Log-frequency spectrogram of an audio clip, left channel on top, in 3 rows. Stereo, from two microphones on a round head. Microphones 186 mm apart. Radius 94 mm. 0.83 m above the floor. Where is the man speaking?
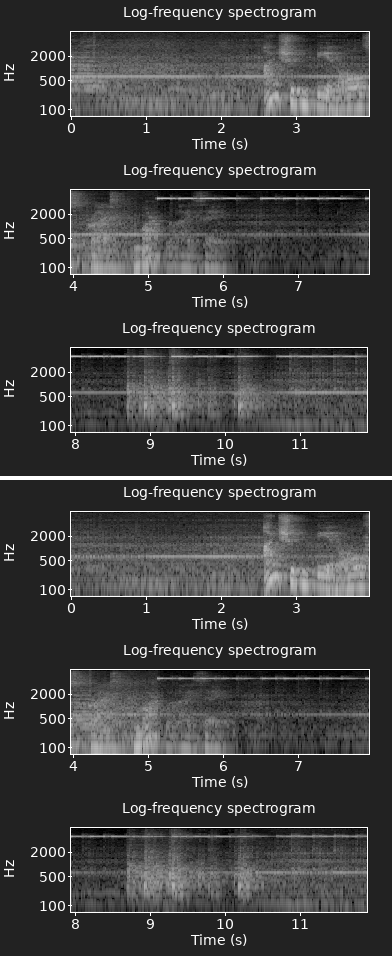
35° right (ahead or behind), 0.9 m; by 6.0 s 50° left (ahead or behind), 5 m.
